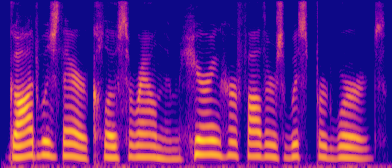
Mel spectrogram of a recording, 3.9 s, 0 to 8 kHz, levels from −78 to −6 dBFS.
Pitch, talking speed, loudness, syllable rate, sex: 205 Hz, 170 wpm, -20 LUFS, 4.8 syllables/s, female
